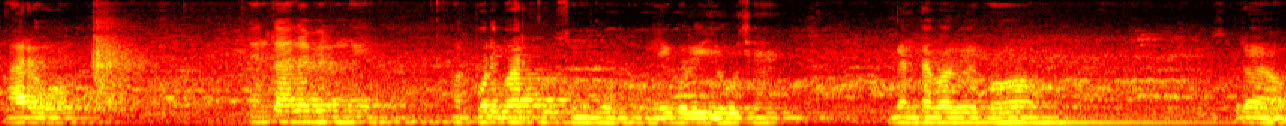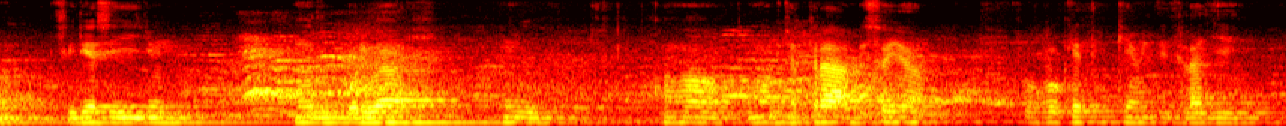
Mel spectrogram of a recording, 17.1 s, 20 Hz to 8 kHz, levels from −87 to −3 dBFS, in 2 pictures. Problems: constant background noise, continuous background conversations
